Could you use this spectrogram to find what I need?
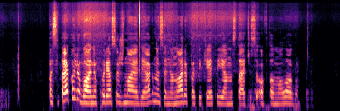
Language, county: Lithuanian, Vilnius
